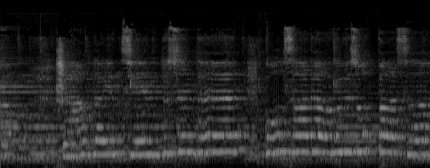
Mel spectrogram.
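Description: A female singer sings a song into a corded handheld microphone over musical accompaniment, amplified through a hall sound system, holding long notes that glide between pitches.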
